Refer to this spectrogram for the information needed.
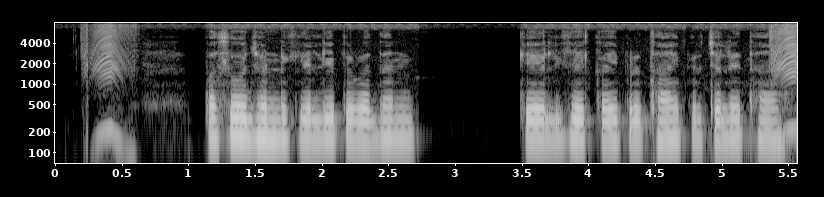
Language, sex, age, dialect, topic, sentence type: Hindi, male, 25-30, Marwari Dhudhari, agriculture, statement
